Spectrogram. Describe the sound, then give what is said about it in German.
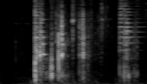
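Slate is broken by hand with an iron bar, a heavy hammer and a chisel, splitting it for building: a sharp crack followed by a rapid clatter of brittle, clinking fragments, then a second loud crack and rattle of pieces. No voices are heard. “Hier brechen wir die manuell noch mit einer Eisenstange und einem dicken Hammer.”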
